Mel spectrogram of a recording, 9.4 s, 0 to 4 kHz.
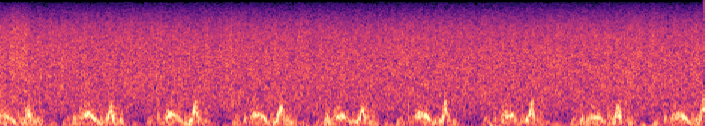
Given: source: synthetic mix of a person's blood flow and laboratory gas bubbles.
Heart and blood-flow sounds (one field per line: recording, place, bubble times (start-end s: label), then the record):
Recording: Doppler ultrasound of blood flow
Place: precordium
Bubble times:
no bubbles
From the record:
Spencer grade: 0 (complete lack of bubble signals)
